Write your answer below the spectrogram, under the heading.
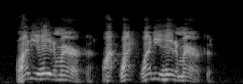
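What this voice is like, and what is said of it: Imitates another person's voice. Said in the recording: “use my Hannity impression.”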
